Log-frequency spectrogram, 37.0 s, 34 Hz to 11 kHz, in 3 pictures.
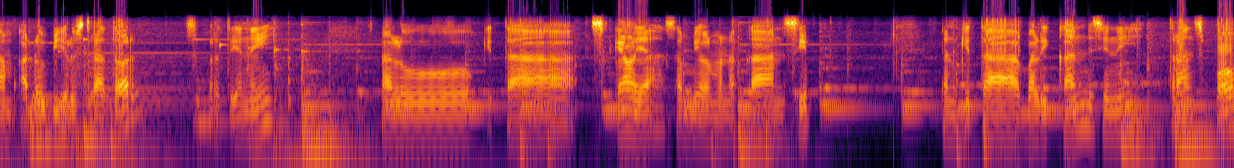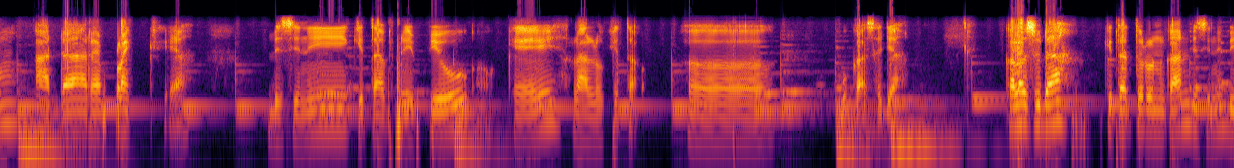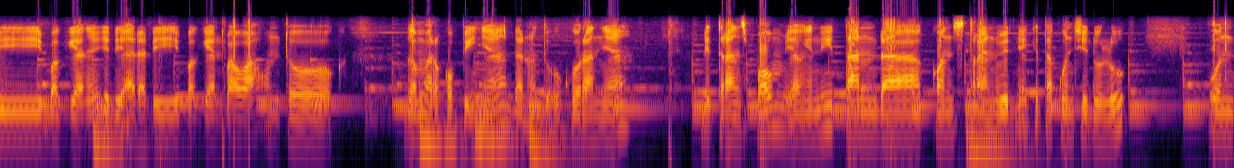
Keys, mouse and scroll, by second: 5.8 ctrl+z, 7.2 shift+click, 8.3-9.8 drag, 10.0 right click, 11.2-37.0 drag.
